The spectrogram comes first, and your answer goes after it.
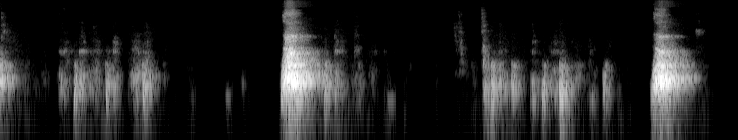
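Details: Four-week-old Cavalier King Charles Spaniel puppies from Daisy's litter, in an indoor puppy pen: two loud, sharp yelping barks about four seconds apart, with short clusters of soft, squeaky yips between them.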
